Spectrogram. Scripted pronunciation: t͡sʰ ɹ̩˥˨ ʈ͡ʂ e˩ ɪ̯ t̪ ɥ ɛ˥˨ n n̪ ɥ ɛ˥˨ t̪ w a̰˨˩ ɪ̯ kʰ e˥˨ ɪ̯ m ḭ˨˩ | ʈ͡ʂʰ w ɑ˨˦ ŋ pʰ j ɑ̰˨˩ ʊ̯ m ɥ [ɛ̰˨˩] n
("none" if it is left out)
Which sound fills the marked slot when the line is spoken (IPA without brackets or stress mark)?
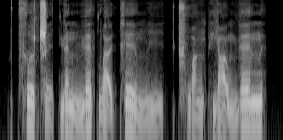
ɛ˦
